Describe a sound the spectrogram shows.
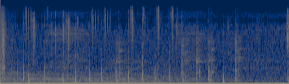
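Footsteps thud quickly on a hard stone floor.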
